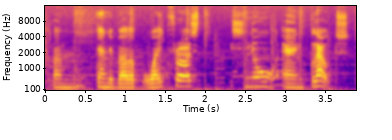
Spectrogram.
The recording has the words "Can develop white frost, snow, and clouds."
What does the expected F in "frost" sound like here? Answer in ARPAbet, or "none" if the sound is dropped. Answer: F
